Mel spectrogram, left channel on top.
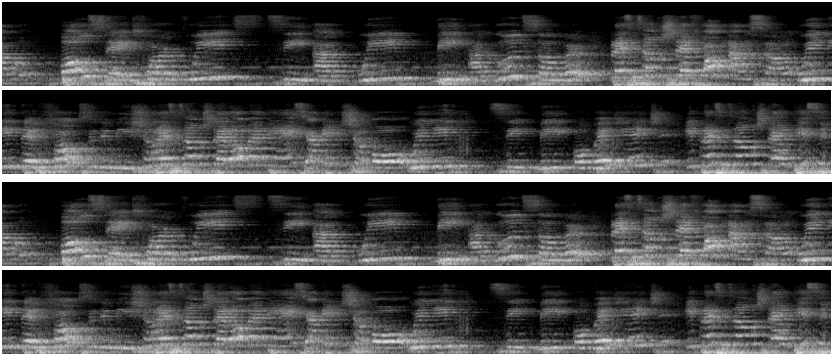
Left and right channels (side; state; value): both; identical; correlation 1.00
